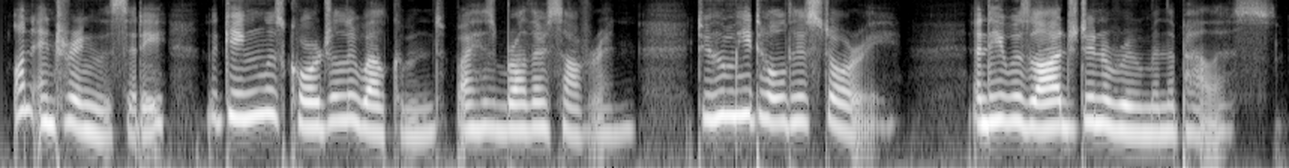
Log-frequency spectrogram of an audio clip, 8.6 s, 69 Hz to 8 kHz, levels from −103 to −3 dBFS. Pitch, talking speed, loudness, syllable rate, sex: 230 Hz, 200 wpm, -17 LUFS, 6.0 syllables/s, female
